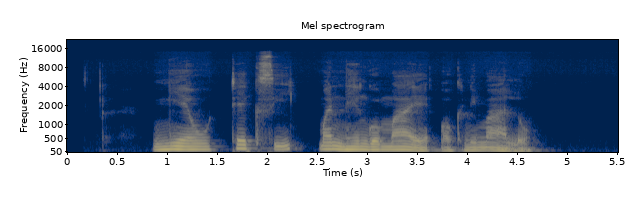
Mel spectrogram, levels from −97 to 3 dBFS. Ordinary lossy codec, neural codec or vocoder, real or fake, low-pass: none; none; real; 14.4 kHz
